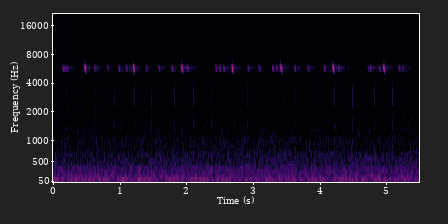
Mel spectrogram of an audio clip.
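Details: High, clicky chirps of a cricket repeating at a regular pace of roughly one every three quarters of a second, softer trill notes between, over quiet low background noise.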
